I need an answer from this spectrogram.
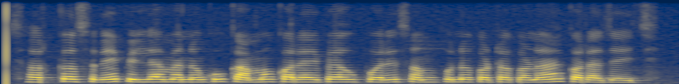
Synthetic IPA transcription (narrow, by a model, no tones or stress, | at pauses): sɔɾkɔsɾepilːamanɔŋkukamɔkɔɾajbaupɔɾesɔmpuɾnɔkɔʈɔkɔɽ̃akɔɾad͡ʒajt͡ʃʰi̥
